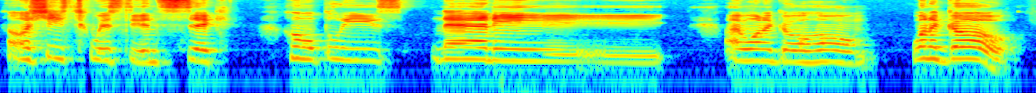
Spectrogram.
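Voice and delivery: put-on high, pleading child wail; shrieking child. A narrator's reading. Scared child begging to go home, high wailing. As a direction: wail for nanny like a terrified little boy. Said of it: "The child was shrieking and shaking".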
